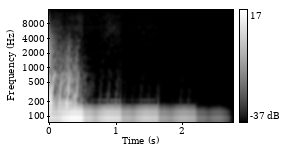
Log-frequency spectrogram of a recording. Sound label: Strange Kicks, Percussion; Dance Synths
